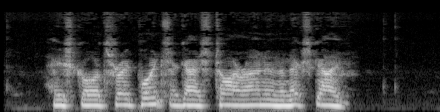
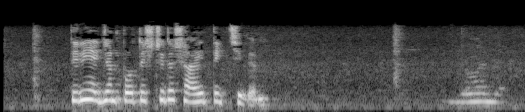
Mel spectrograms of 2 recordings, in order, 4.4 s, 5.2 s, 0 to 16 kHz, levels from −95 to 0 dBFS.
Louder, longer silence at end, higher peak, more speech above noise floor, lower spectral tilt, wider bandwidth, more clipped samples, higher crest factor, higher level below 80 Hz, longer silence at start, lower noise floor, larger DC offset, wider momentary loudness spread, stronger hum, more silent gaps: second, -19 LUFS vs -15 LUFS; first, 0.9 s vs 0.2 s; about the same, -4 dBFS vs -2 dBFS; first, 44 dB vs 34 dB; first, -8 dB/octave vs -2.5 dB/octave; first, 11 kHz vs 7.8 kHz; neither; about the same, 16 dB vs 16 dB; about the same, -56 dBFS vs -58 dBFS; first, 0.5 s vs 0.35 s; first, -62 dBFS vs -49 dBFS; neither; second, 6 LU vs 24 LU; neither; neither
